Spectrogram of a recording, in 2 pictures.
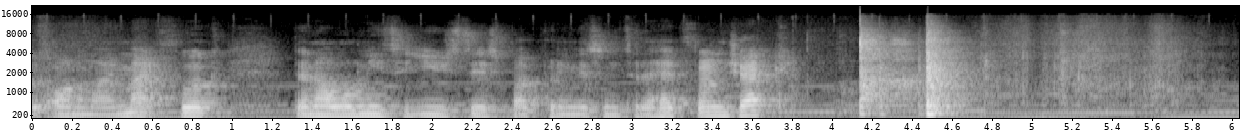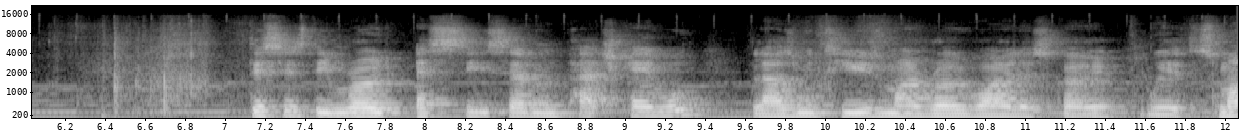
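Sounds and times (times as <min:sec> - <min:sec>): soft background music: 0:00.0 - 0:12.0
cable knocking on wooden table: 0:04.2 - 0:04.7.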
